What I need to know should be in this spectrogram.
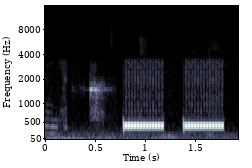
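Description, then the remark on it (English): A telephone ringback tone sounds twice as a phone call is placed, two steady, loud electronic buzzing rings of equal length separated by a short pause, heard after faint background noise at the start. “We'll patch a call through now, phone him”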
